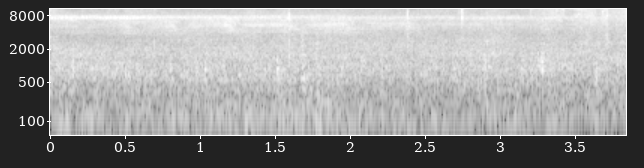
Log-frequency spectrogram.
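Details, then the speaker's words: Mercedes CLS 400 M276 engine after replacing the passenger-side camshaft and cam phaser: smooth, even idle with a soft steady hum. The earlier rattling/clunking is gone, though the check engine light is still on. "The engine sounds good. No more clunking noise."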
